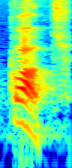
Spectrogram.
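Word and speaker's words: Koch: আছে Robert cock আছে দেখো ইংলিশে কে ও সি এইচ এটাকে কচ বলা যায় আবার বাংলায় বলছে আসলে কক তাহলে রবার্ট কক আর রবার্ট কচ কিন্তু আলাদা ব্যক্তি না জাস্ট উচ্চারণের মিস্টেকের কারণে এরকম শোনাচ্ছে আমাদের এই রবার্ট কচ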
